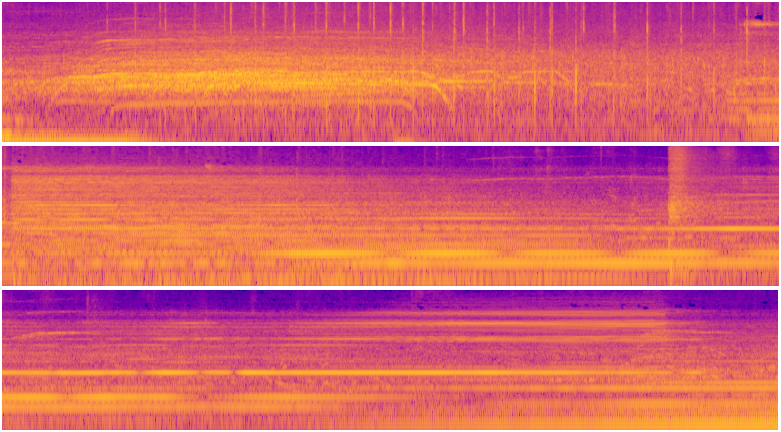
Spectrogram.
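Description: Crowd cheering and clapping between songs, dying down over the first several seconds. About eight seconds in, an electric guitar starts holding long sustained notes through effects, with a slowly pulsing tone.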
